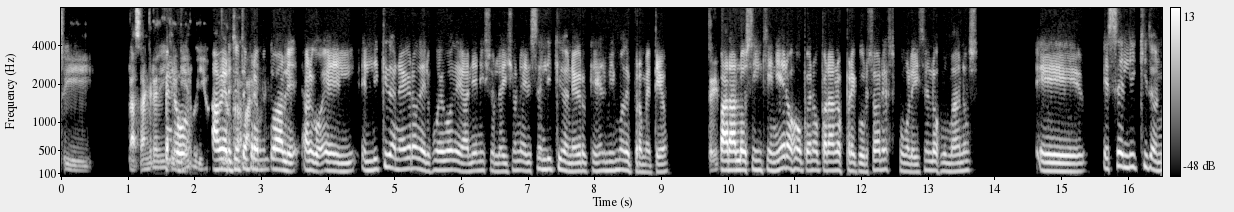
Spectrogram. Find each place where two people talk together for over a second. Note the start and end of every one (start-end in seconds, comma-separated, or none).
1.6-3.1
